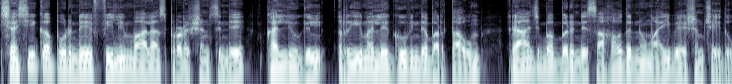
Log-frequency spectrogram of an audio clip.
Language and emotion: Malayalam, neutral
